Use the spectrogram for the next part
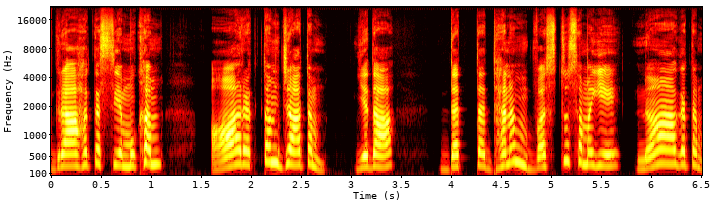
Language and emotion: Sanskrit, angry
